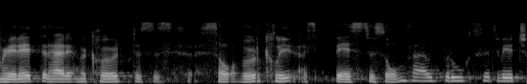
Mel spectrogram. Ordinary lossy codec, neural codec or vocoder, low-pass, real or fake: none; codec, 16 kHz, 4 kbps, X-Codec, HuBERT features, trained on LibriSpeech; 7.2 kHz; fake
